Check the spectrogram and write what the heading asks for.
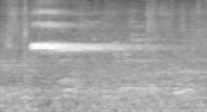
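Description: A referee's whistle blown once about a third of a second in: a high, steady tone held for about a second, then trailing off.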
